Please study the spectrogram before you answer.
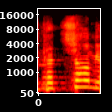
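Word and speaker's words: गच्छामि: They used to hit us if we get the pronunciation wrong. It's Gachami.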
